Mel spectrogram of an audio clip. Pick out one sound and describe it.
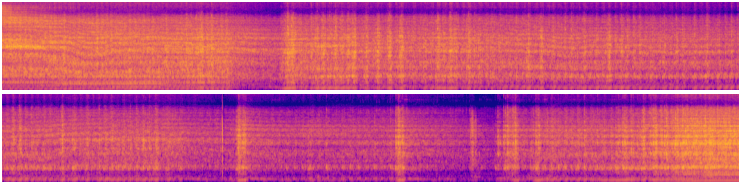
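Tractor engines rumble steadily nearby.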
